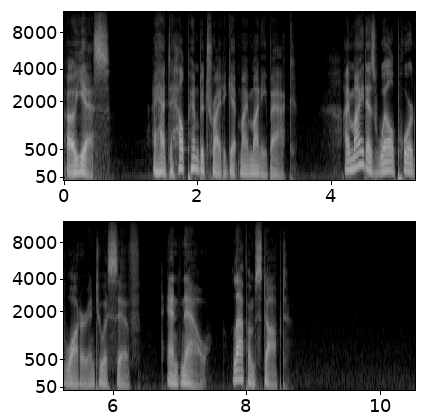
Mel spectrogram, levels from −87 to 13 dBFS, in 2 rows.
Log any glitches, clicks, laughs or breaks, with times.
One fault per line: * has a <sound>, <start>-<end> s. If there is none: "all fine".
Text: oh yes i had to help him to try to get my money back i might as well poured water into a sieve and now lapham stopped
all fine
